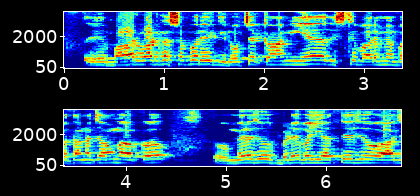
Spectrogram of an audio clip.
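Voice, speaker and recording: The man's voice is high-pitched and delivered in a monotone, flat intonation. Audible room echo surrounds it. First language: Hadoti (Rajasthani) (speaking Hindi). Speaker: poet and school teacher. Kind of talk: interview.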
